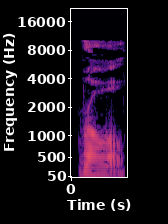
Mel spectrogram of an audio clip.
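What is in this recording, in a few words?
"role", English pronunciation; róul; (俳優の)役、役割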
